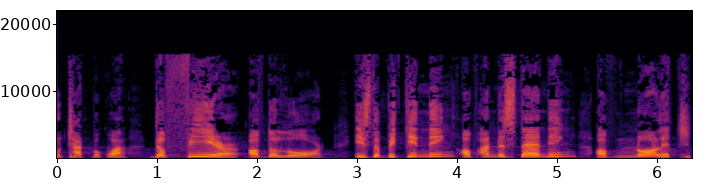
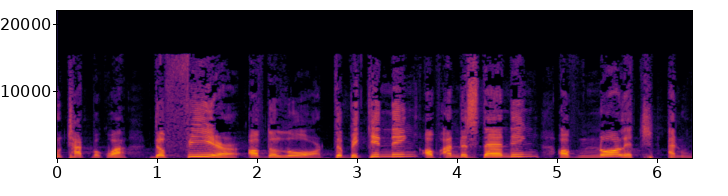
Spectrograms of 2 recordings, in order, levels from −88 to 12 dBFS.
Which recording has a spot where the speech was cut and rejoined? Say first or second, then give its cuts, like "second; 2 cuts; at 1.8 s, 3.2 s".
second; 1 cut; at 2.8 s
